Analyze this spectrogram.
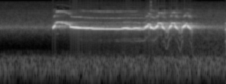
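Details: Black kites at the nest in Kurzeme, Latvia, during a food delivery, on a live camera: a sustained high whistle that breaks into a rapid quavering trill near the end, followed by a brief clipped note.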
